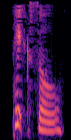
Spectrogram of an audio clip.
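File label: "pixel", English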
